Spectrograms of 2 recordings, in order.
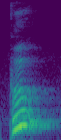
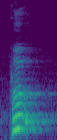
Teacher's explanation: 막았던 공기를 빵 하면서 파열시키죠. 그러면 비읍은 입술에서 소리 나면서 파열의 방법으로 발음되는 자음이다.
